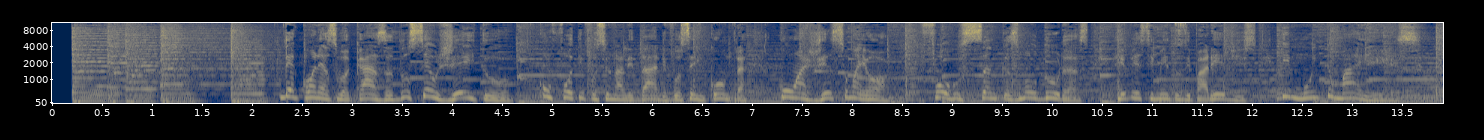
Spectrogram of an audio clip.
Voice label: comercial

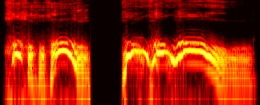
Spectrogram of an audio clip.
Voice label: locutor publicitario vinheta; MENSAGEM DE NATAL E FIM DE ANO; banco de voz off jingle

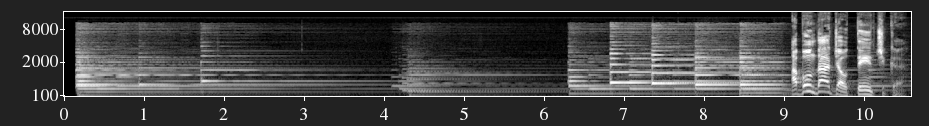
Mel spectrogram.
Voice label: locutor reflexao

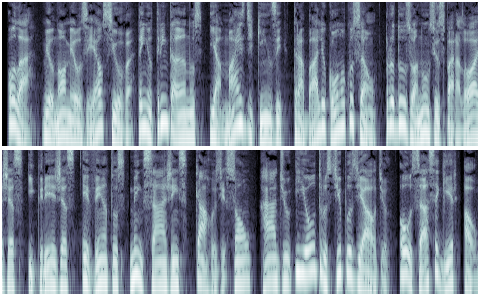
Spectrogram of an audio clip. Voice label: locutor spots

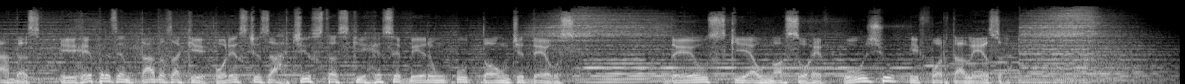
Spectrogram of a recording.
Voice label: locutor abertura sejam bem vindo

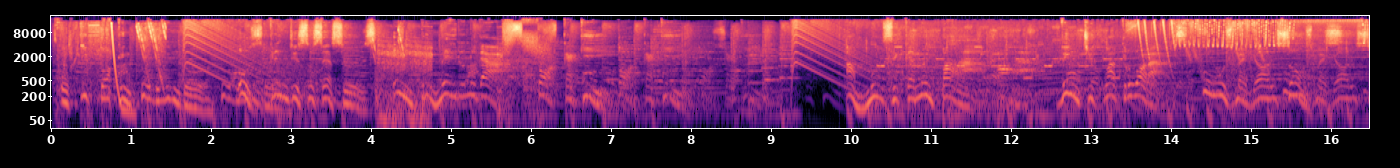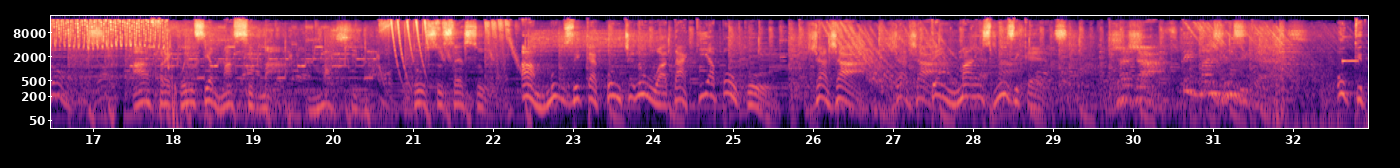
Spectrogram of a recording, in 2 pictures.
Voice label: pacote de vinhetas radio fm

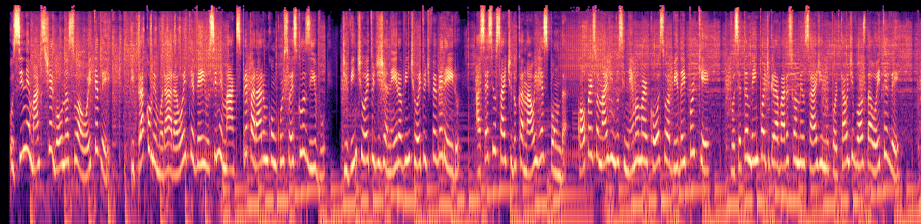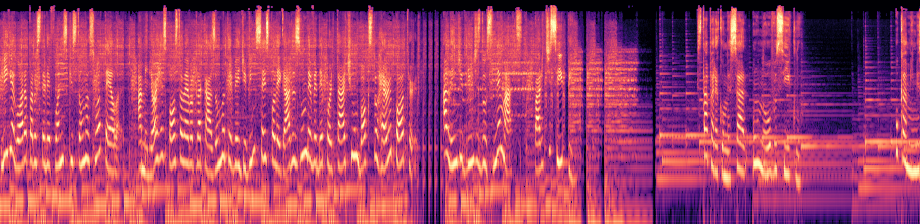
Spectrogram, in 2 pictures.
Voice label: estilo jovem infantil

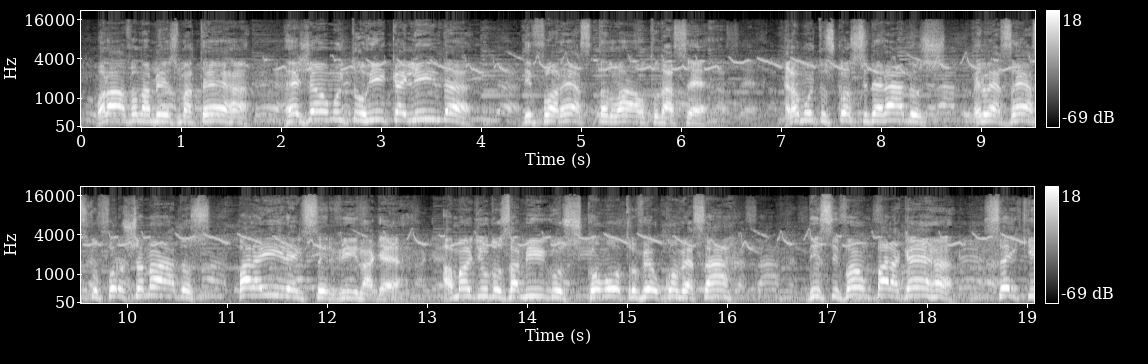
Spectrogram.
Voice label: locutor poema; poema do soldado amigo

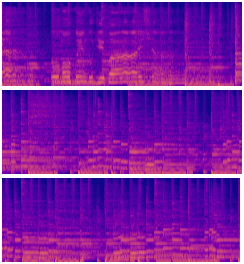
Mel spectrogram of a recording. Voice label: locutor

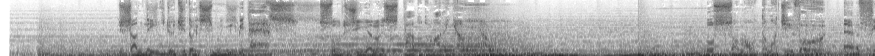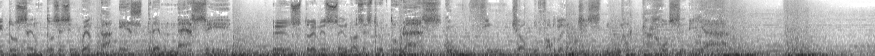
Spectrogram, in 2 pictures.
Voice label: abertura locutor; f250 estremece

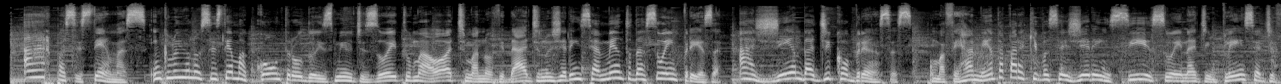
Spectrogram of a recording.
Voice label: locutora

